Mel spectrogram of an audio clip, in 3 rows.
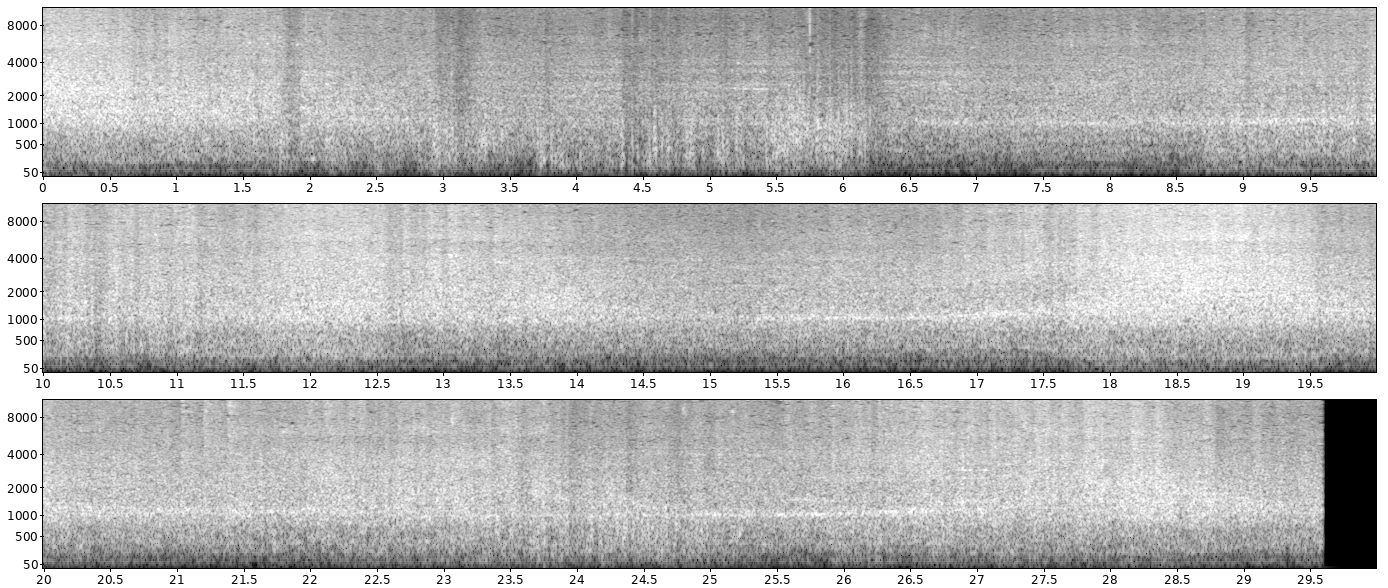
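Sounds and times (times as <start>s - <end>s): freight train wheels clattering: 0.0s - 29.6s.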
